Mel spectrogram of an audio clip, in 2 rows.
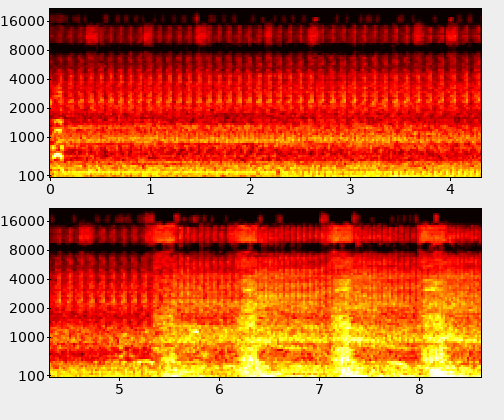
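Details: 1988 Mazda B2200, carbureted, first start after 13 years abandoned, with the carburetor fitted and ignition reconnected: rough idle with a loud raspy exhaust booming on throttle blips. Loud exhaust from a failed muffler.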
